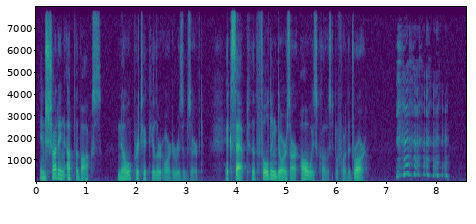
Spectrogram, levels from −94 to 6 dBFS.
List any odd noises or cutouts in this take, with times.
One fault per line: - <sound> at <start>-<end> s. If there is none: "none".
- laugh at 7.2-8.3 s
